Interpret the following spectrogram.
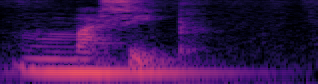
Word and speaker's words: Macip: En Valencia, por los padre e hijo Masip. Masip, te lo pongo así. Masip, porque esta C ellos la pronuncian como S.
